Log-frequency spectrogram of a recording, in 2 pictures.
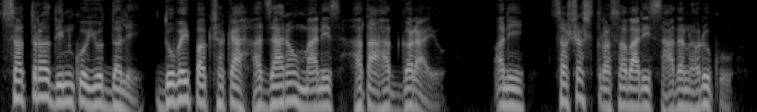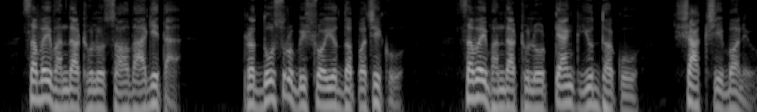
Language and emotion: Nepali, neutral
